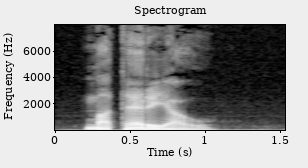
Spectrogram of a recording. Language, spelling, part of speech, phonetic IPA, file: Polish, materiał, noun, [maˈtɛrʲjaw], Pl-materiał.ogg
